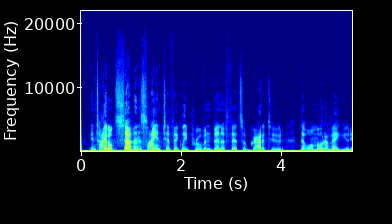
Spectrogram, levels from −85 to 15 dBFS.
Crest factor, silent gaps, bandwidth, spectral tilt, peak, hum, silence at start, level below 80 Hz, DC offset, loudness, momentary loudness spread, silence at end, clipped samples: 28 dB; none; 19.5 kHz; -4 dB/octave; -2 dBFS; none; 0.2 s; -78 dBFS; 5%; -29 LUFS; 21 LU; 0 s; under 0.1%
